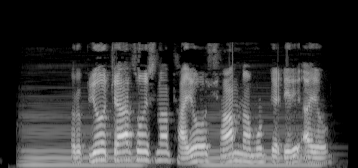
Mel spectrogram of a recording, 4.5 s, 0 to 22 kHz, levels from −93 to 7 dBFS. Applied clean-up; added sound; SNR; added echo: none; Bowed string instrument; 13 dB; none.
